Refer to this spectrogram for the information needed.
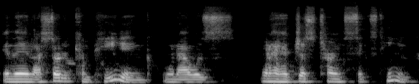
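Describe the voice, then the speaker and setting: A man's voice: medium pitch, moderate pace, dark tone, slightly rough. A man in his twenties, a powerlifter guest on a podcast, talking earnestly with many fillers and restarts. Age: 20s. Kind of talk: casual podcast interview.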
